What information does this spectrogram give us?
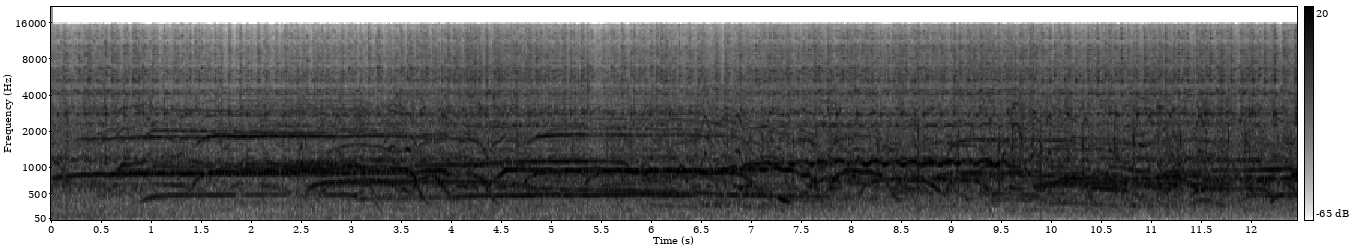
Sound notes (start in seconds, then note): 0.0 cheering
